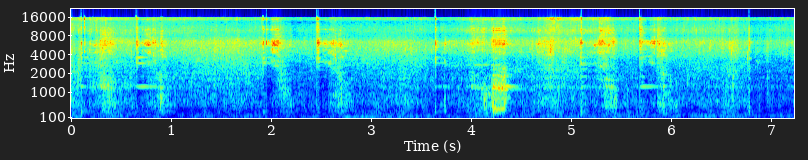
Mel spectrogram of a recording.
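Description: A vegetarian dish cooking with garam masala, stirred in a pan: soft continuous frying hiss broken by repeated spatula scrapes and light clinks, close and unhurried.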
